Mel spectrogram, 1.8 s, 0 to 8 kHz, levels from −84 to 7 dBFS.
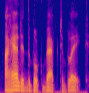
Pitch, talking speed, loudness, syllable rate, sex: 100 Hz, 235 wpm, -20 LUFS, 6.0 syllables/s, male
